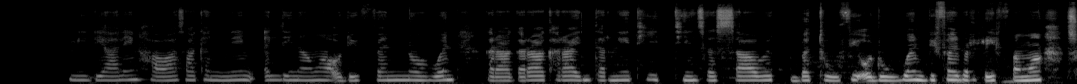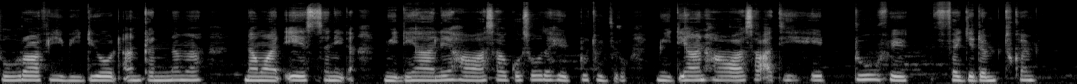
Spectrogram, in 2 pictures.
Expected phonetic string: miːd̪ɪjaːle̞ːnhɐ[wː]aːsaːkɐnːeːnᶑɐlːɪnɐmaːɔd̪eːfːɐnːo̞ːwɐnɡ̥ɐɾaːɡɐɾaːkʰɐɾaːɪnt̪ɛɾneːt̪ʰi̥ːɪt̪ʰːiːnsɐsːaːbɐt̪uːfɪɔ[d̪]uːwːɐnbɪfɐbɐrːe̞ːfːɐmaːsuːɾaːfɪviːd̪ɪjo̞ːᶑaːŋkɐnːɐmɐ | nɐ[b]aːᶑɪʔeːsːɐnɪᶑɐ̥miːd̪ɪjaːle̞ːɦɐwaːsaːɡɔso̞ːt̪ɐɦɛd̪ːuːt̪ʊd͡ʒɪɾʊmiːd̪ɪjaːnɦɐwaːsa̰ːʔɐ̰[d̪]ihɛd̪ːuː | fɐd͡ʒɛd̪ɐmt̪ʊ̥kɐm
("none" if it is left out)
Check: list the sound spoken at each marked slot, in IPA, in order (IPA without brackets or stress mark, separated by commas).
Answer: w, d̪, m, t̪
